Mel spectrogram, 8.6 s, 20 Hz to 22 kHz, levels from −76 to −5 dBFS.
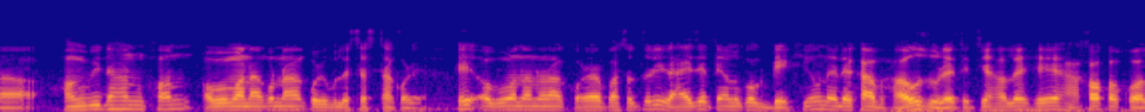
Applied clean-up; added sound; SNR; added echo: none; none; none; none.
